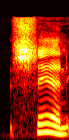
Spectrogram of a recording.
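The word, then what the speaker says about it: synne: It comes from an old English word that would be pronounced the same, sin, S-Y-N-N-E.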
